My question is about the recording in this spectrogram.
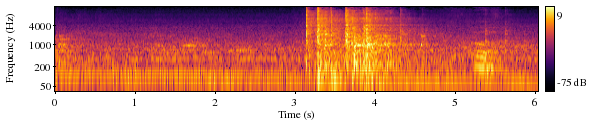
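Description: A heavily loaded barbell racked with a sudden metallic clank about three seconds in, together with a man's strained shout that fades over about a second.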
